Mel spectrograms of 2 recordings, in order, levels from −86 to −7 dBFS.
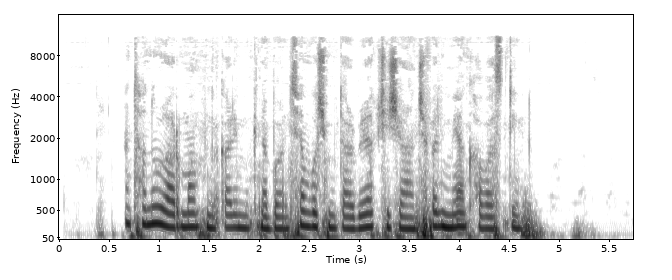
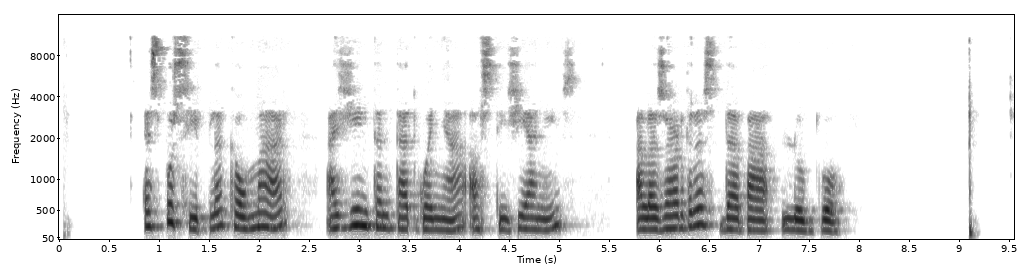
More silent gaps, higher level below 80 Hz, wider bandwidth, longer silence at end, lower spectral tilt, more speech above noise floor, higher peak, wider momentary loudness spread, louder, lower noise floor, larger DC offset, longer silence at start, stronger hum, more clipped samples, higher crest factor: neither; first, -36 dBFS vs -70 dBFS; about the same, 11.5 kHz vs 11.5 kHz; first, 0.55 s vs 0.4 s; first, -7.5 dB/octave vs -5.5 dB/octave; second, 38 dB vs over 66 dB; first, -6 dBFS vs -10 dBFS; second, 8 LU vs 12 LU; about the same, -24 LUFS vs -25 LUFS; second, -61 dBFS vs under -90 dBFS; neither; second, 0.4 s vs 0.85 s; neither; neither; about the same, 16 dB vs 18 dB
